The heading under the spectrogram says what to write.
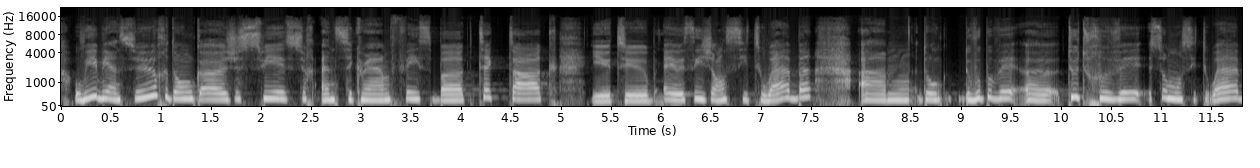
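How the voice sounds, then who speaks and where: Very slow speech from a woman with an English accent, fairly high in pitch, dark and mellow in tone, with ordinary pitch variation and very even loudness. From New York, Long Island. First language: English (speaking French). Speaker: singer and vocal coach. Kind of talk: radio interview. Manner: halting.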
